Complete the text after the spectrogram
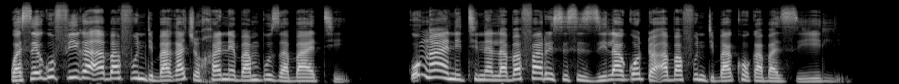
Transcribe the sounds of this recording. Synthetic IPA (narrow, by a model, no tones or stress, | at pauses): ɣwaseɣufiɣaːβafundʱiβaɣad̥ʒ̥ʱɔhanɛβam̩buzaβaːtʰḭ | ɣuŋanitʰinalaβafaɾisisizilaɣɔd̥ʱwaaβafundʱiβakʰɔɣaβaziːli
